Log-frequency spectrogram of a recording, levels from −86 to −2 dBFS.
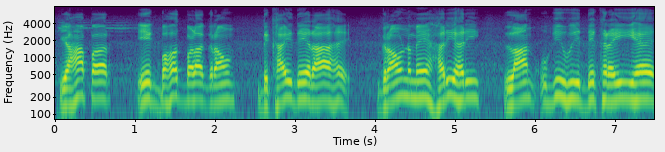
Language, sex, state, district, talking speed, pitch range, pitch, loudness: Hindi, male, Jharkhand, Jamtara, 160 wpm, 165-185 Hz, 180 Hz, -12 LUFS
